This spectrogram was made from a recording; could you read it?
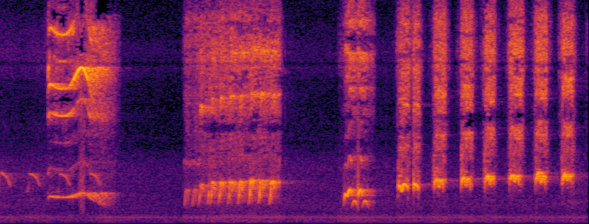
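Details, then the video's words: Asian koel calling the flock: a squealing phrase and a fast stuttering burst give way to a steady series of short, sharp kik notes, about four per second. A constant low hum sits behind. "Tiếng chim tu hú gọi bầy"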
